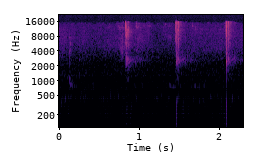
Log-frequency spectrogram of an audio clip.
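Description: Near silence broken by two short, sharp clicks, the first a little under a second in and the second about two-thirds of a second later.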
